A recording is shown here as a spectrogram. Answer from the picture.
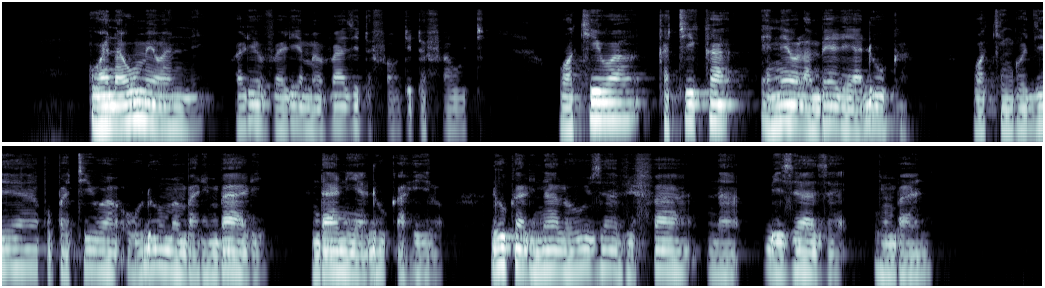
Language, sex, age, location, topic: Swahili, male, 25-35, Dar es Salaam, finance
